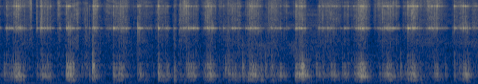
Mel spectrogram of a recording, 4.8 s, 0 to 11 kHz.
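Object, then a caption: Small ribbed glazed ceramic ramekin. Long nails scratch and tap along the ribs and rim of a small, hollow, yellow glazed ceramic ribbed ramekin paint cup lying on its side. Quick, irregular clicky taps with short, dry ring blend into scratchy rasps, centered in the low-mid range around 400 Hz, while a faint steady high whine runs underneath throughout.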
